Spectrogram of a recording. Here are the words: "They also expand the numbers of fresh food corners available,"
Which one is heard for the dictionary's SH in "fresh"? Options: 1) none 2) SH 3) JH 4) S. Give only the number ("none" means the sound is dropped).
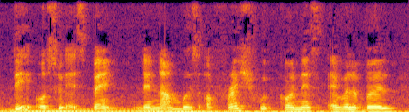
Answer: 2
